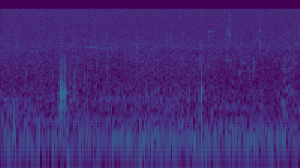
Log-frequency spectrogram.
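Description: Near silence outdoors: a faint low rumble with two soft ticks, about a second in and again near three seconds in.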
